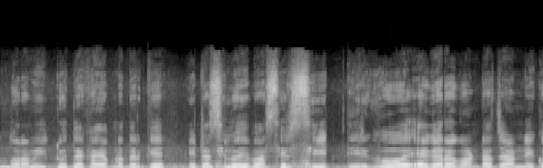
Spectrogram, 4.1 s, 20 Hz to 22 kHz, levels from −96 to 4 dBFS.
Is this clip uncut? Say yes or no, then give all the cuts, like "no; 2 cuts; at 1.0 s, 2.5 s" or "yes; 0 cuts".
no; 2 cuts; at 1.4 s, 2.5 s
